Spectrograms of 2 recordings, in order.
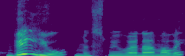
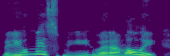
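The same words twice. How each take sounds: First: Wrong reading with "will" stressed and "miss" unstressed. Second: Natural question with "miss" carrying the weight; stress on MISS. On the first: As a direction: hit "will", then run through the rest. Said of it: "this doesn't sound right". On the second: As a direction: correct reading, "miss me" lifted, "away" falling. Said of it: "This changes the emotion of what you're reading". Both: Shown as a demonstration.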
